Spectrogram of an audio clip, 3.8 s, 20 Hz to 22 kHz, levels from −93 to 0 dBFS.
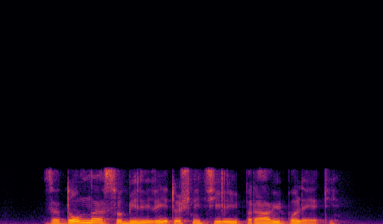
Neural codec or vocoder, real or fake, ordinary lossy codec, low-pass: codec, 16 kHz, 2 kbps, FunCodec, trained on Chinese and English, 25 frames a second; fake; none; 5.4 kHz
